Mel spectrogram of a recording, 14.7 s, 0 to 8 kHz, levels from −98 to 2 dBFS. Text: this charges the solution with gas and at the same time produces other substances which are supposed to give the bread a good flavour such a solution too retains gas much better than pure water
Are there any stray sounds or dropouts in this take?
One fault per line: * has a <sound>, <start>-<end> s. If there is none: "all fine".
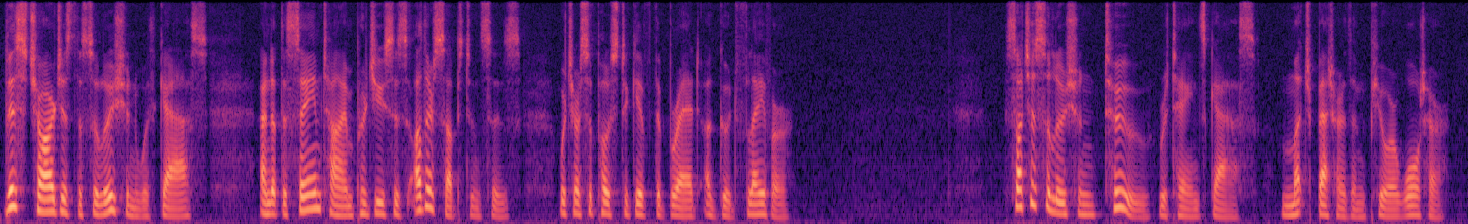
all fine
